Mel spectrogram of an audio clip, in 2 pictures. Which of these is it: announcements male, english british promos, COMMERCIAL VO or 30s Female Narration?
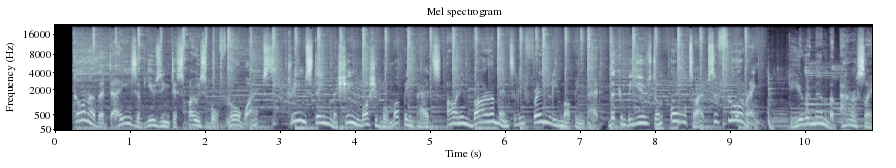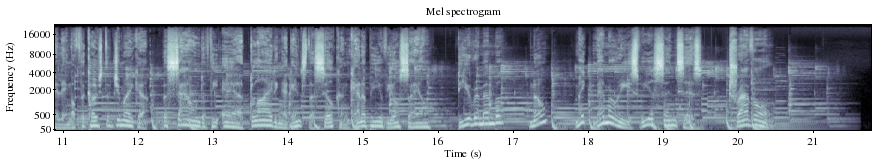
english british promos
